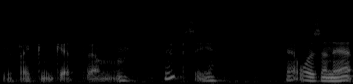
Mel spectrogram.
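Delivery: soft whispered voice.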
